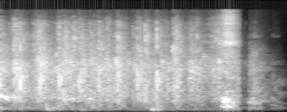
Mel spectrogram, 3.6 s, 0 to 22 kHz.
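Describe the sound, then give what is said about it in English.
Audience applause from a morning conference crowd, a dense steady clapping that holds for about three seconds at moderate loudness, then cuts off abruptly and leaves a faint tail. “Finally, give yourselves a hand. You're the 9 a.m. crowd.”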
